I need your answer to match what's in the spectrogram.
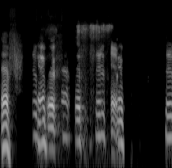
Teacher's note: উপরের দাঁতগুলো নিচের ঠোঁটে লাগছে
